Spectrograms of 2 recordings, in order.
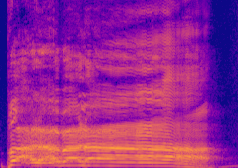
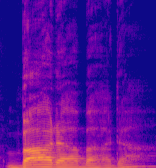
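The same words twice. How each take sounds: First: It is said very loudly. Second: It is said softly.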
